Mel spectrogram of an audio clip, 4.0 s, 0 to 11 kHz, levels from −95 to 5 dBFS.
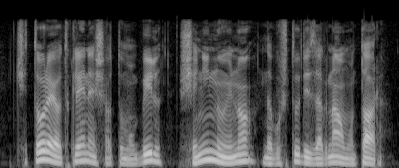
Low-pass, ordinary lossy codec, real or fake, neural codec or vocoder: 7.2 kHz; AAC, 64 kbps; real; none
